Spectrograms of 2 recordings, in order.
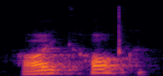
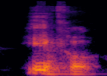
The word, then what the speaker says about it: Hickok: Is that really how you pronounce his name? Highcock? Not Hickok? Hickok, yes. Hickok.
